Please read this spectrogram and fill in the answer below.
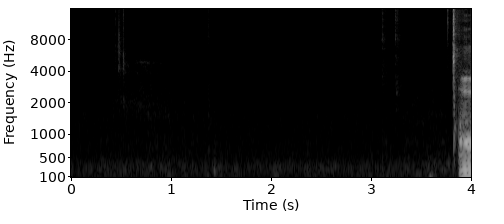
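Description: Faint computer-mouse clicks over near silence: one about half a second in, and a quick pair just after three seconds.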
